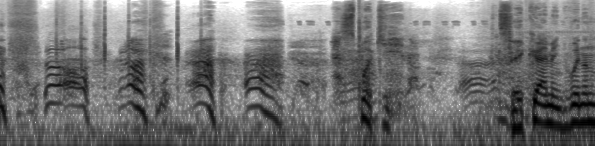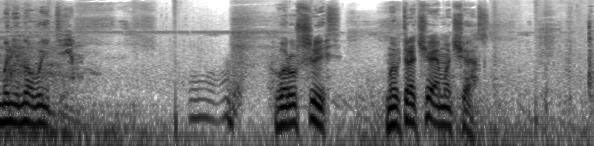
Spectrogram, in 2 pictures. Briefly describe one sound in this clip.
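A man speaks in a strained voice close by.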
